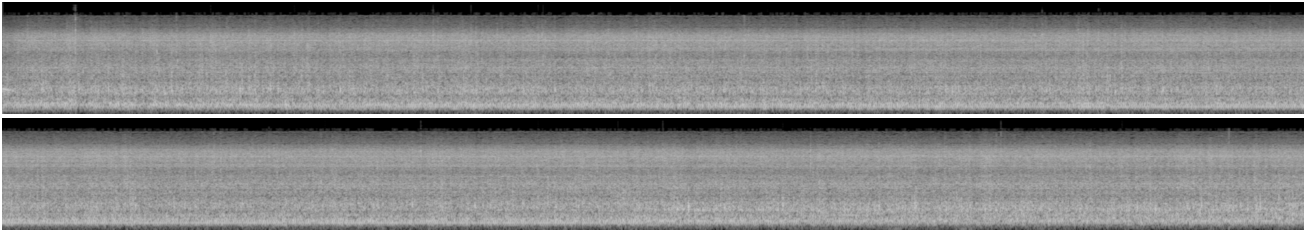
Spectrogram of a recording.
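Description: A blender whirs steadily as it grinds compost scraps into worm food, a loud, continuous motor drone that holds the same pitch from start to finish with no voices over it.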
